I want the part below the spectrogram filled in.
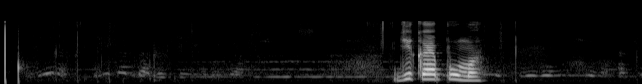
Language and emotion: Russian, neutral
